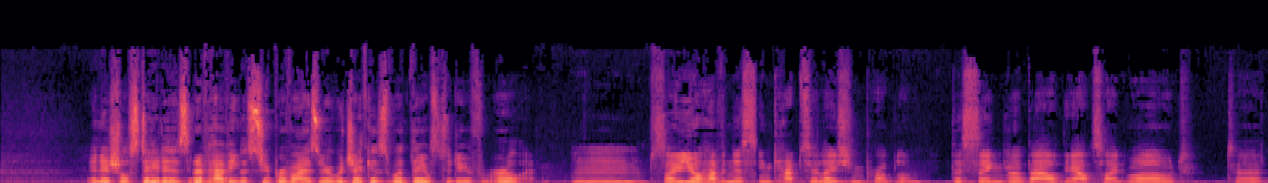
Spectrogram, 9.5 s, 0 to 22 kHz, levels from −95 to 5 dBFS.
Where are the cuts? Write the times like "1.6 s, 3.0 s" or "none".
1.4 s, 1.8 s, 2.7 s, 3.2 s, 4.2 s, 5.7 s, 7.0 s, 7.6 s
